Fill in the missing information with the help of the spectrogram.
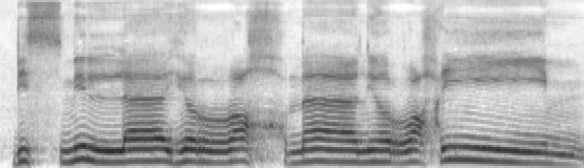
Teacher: Mim hərfinin üstündə, mim hərfinin altındakı kəsrə atılır və mim hərfinin üstünə bir sükun gəlir. Mim hərfində izhar edirik. Ağız yumulur və mim hərfinin məxrəci eşidilməlidir.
